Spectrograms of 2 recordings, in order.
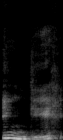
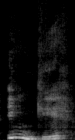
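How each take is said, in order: No difference in how they are said.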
